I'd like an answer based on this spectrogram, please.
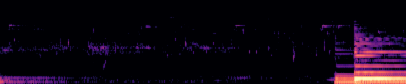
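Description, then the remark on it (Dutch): A small stream winds through a sunny landscape, trickling and babbling softly in the background, with faint bird chirps above it, until a louder, sustained tonal sound abruptly takes over near the end. “Als je goed luistert, hoor je het geklater van een klein riviertje.”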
